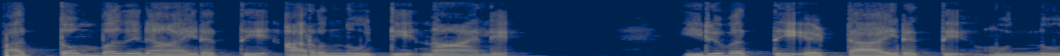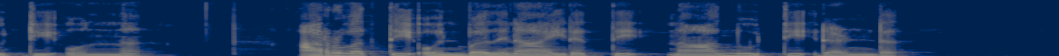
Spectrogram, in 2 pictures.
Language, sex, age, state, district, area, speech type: Malayalam, female, 18-30, Kerala, Thiruvananthapuram, rural, spontaneous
